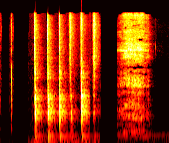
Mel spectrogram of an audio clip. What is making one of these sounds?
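A knife taps rapidly on a wooden board.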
